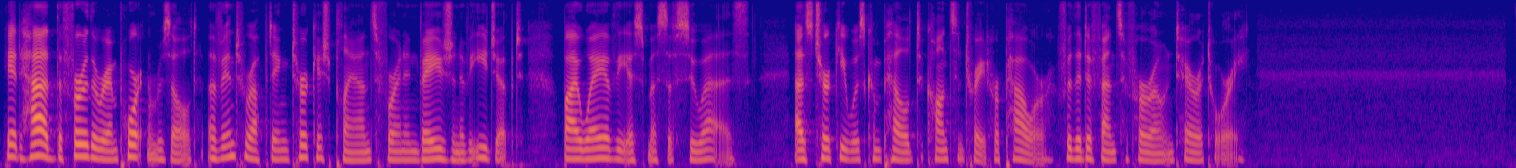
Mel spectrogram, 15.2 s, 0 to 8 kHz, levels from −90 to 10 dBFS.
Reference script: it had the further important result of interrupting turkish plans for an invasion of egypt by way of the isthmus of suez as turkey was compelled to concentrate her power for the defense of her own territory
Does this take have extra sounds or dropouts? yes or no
no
